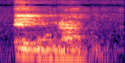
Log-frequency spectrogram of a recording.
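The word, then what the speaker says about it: אמונה: Ahora bien, esa palabra fe tan usada en el libro de Hebreos 11, la fe en hebreo se pronuncia emuná.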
